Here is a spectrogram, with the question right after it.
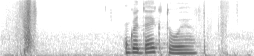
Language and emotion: Russian, neutral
